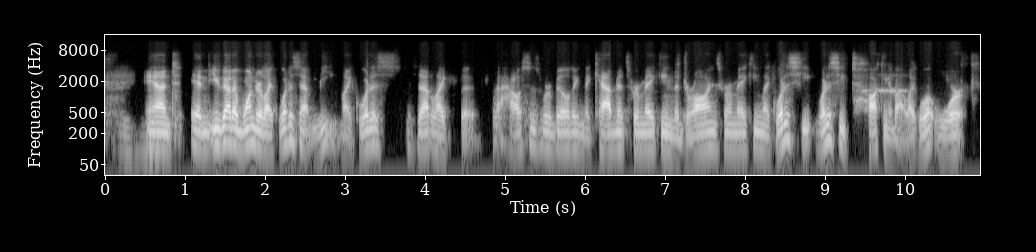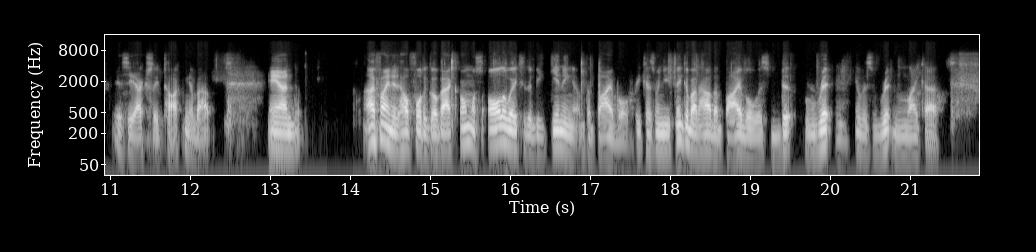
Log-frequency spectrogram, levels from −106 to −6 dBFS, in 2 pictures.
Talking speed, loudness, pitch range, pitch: 220 wpm, -25 LUFS, 95-105 Hz, 100 Hz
